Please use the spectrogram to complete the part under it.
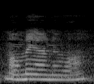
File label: goodbye, sinhala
